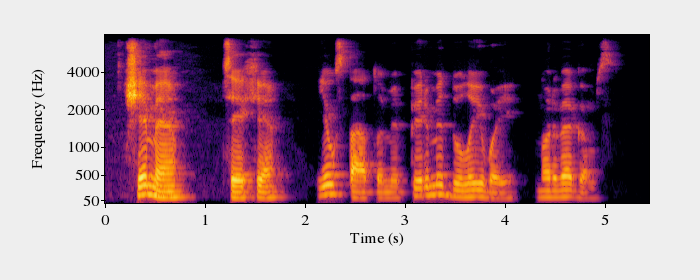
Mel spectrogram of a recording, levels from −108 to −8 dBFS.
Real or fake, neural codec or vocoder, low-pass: real; none; 7.2 kHz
